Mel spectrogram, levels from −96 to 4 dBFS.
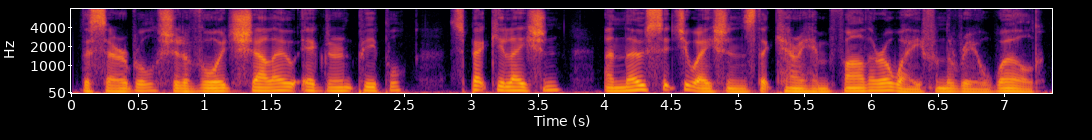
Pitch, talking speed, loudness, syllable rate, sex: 110 Hz, 165 wpm, -19 LUFS, 5.5 syllables/s, male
